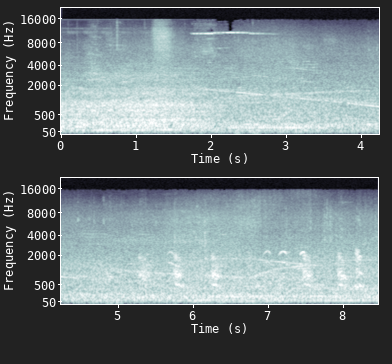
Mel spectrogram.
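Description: A steady low engine hum runs throughout, with a pair of long falling whistle-like glides a couple of seconds in. In the second half come several short, high yelping calls.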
